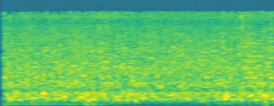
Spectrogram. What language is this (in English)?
Urdu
